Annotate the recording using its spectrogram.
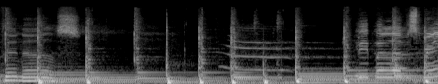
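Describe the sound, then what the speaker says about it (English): A cat meows in a series of short, evenly spaced cries over a bed of music, with each meow clear and close. "They're eating the cats. Meow, meow, meow, meow."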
